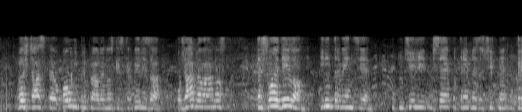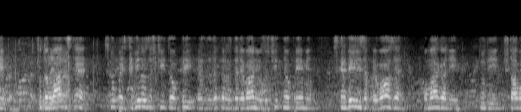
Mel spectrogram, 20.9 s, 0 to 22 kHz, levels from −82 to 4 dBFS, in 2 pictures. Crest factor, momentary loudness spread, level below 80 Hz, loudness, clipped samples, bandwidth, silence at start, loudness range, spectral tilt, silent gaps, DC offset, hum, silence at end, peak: 18 dB; 15 LU; -56 dBFS; -21 LUFS; under 0.1%; 5.8 kHz; 0 s; 5 LU; -10 dB/octave; none; under 0.1%; none; 0 s; -2 dBFS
